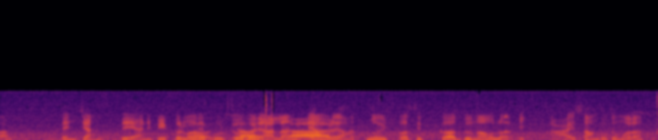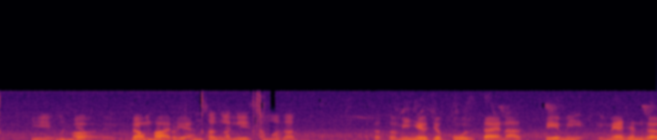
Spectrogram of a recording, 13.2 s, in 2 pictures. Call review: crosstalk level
present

